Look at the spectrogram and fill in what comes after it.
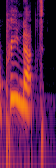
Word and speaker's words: prenup: She over pronunciates everything, but then by over pronunciating, she pronounces it wrong. Like, she kept saying, I can't believe he went to go get a prenup. I'm like, what? There's no T, boom.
